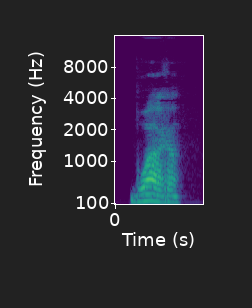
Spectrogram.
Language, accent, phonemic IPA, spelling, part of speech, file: French, Canada, /bwa.ʁa/, boira, verb, LL-Q150 (fra)-boira.wav
- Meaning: third-person singular future of boire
